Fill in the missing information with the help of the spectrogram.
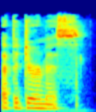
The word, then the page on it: epidermis: American English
